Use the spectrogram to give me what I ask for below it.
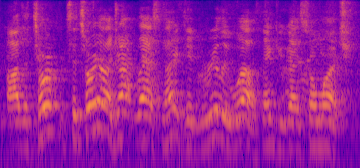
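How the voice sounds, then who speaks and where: Speaking a bit quickly with lively intonation and a fairly high pitch, a man runs a livestream haircut tutorial as a barber. He uses informal slang and addresses viewers directly, in echoey, rough-quality audio.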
